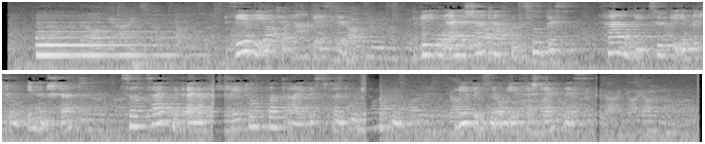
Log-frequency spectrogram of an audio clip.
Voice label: announcement subway delayed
